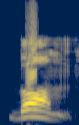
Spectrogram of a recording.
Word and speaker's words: bomb: Okay, the correct pronunciation ఈస్ బాంబ్. సో ఈ రెండో బి, the last B ఈజ్ a silent letter.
